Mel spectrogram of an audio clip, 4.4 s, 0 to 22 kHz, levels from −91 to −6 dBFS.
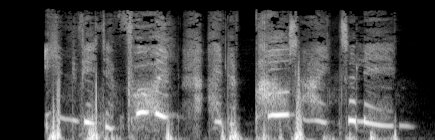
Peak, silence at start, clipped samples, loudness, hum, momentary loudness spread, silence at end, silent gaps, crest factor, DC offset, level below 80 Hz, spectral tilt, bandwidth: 0 dBFS; 0.45 s; under 0.1%; -16 LUFS; none; 14 LU; 0.25 s; none; 16 dB; under 0.1%; -26 dBFS; -5 dB/octave; 16.5 kHz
